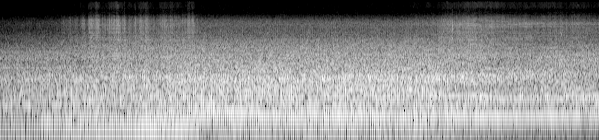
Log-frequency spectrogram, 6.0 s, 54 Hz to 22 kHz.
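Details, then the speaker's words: Toastmaster model 5359 vintage metal-blade fan on high: loud steady blade whoosh with loose buzzing rattle as the grille vibrates from a missing screw; no rattle on lower speeds. "we'll start up on high being it's metal blade so it's pretty loud we'll move it a little bit don't want to draft the cats start up on high grillon Z rattle there's a missing screw"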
